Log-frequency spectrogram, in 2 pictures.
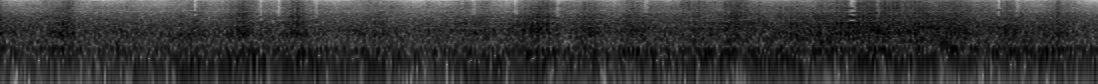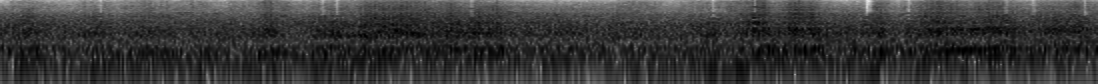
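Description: A large crowd cheers in a big echoing arena.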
